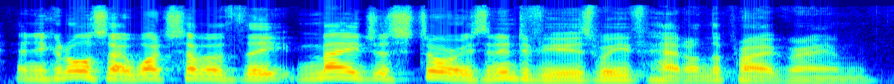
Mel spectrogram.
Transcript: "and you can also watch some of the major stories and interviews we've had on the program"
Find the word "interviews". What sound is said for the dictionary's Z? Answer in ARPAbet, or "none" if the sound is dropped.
Z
